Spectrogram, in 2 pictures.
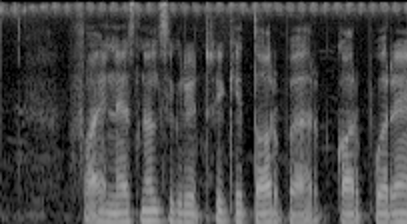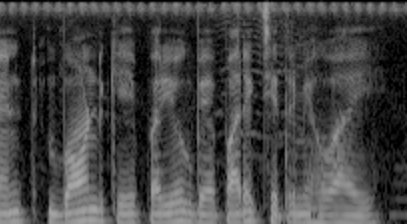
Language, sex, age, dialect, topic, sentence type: Magahi, male, 56-60, Central/Standard, banking, statement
